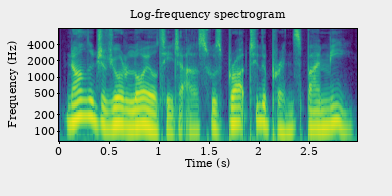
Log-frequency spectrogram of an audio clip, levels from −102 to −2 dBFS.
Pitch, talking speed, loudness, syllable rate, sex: 125 Hz, 260 wpm, -15 LUFS, 6.0 syllables/s, male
